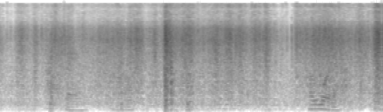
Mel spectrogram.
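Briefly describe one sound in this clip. A young woman speaks briefly and softly nearby.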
